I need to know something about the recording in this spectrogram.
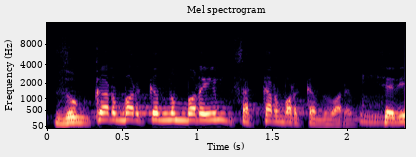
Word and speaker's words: Zuckerberg: ഇസഡ് ഡ്യൂ ആണ് അല്ലേ സക്കർബർഗ്ഗനെ സുക്കർബർഗ് എന്നും പറയും സക്കർബർഗ് എന്ന് പറയും ശരിയായ ഉച്ചാരണം ഏതാണ് സക്കർബർഗ് എന്നാണ് സൂ അല്ല അപ്പൊ ഞാനും തിരുത്താം ഹനുമാൻ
